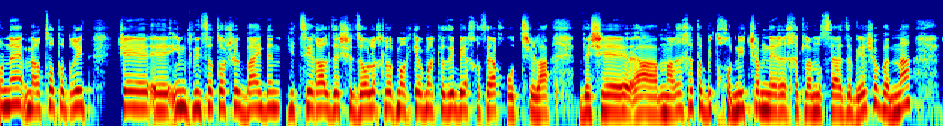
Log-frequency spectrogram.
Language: Hebrew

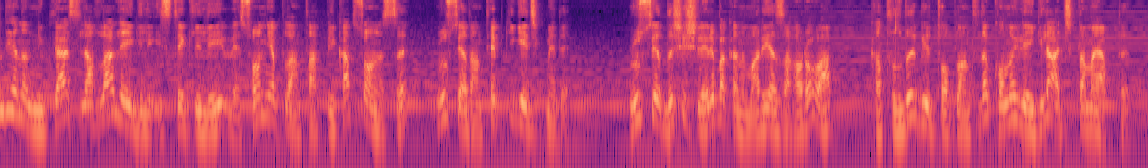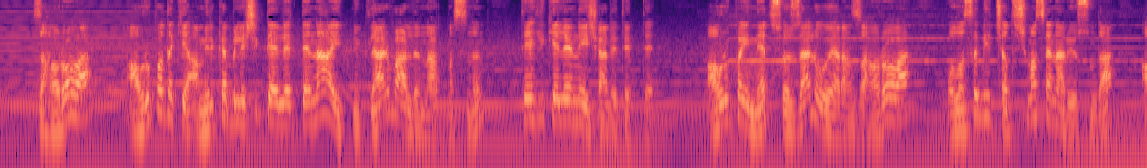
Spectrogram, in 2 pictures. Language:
Turkish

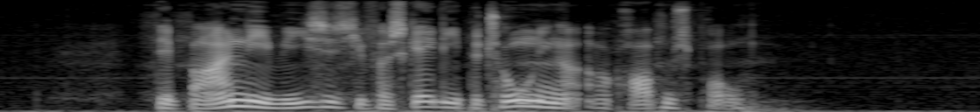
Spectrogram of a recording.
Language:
Danish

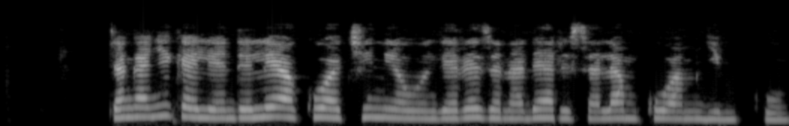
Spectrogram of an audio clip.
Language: Swahili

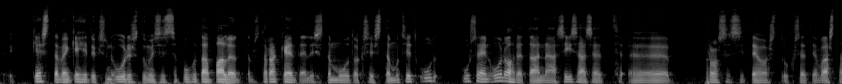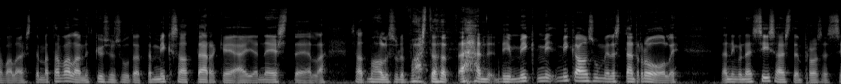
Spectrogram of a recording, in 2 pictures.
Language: Finnish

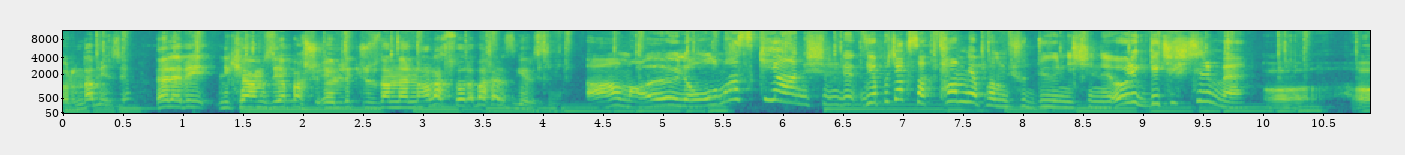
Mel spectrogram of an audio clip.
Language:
Turkish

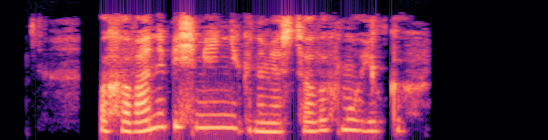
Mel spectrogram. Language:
Belarusian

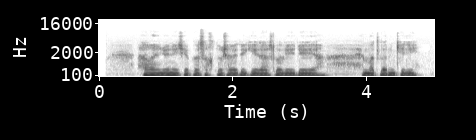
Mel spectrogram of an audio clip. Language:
Pashto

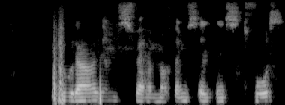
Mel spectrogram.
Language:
Kabyle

